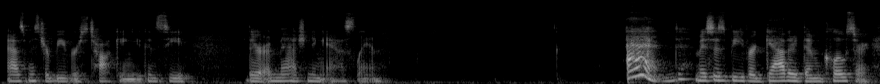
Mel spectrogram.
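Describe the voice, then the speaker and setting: A woman narrating a children's story theatrically, with expressive, dramatic emphasis. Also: deep voice, a little slow, gravelly, long pauses.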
